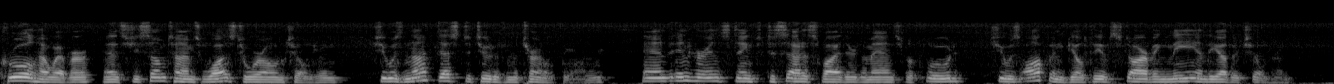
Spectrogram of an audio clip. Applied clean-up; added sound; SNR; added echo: neural mask model Resemble Enhance denoiser.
